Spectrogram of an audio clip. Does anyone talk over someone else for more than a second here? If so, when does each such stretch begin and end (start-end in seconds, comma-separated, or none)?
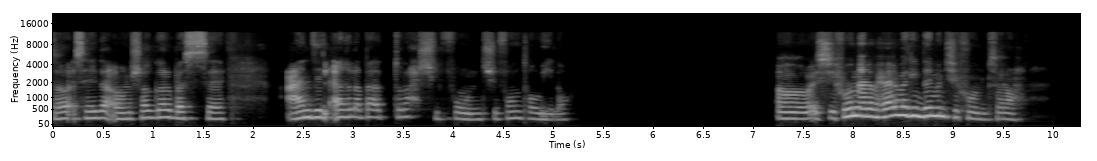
none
